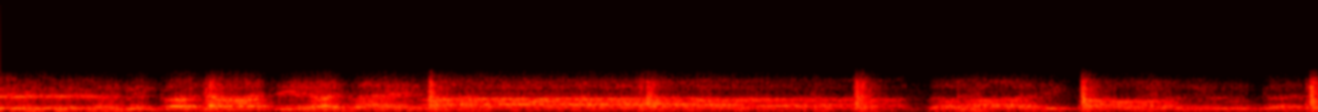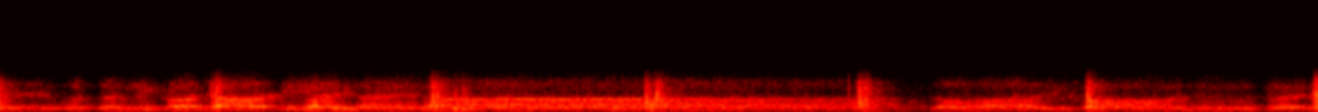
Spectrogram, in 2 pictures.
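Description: Men's voices chanting a noha, a Shia mourning lament, in long drawn-out notes with short breaks between phrases.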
